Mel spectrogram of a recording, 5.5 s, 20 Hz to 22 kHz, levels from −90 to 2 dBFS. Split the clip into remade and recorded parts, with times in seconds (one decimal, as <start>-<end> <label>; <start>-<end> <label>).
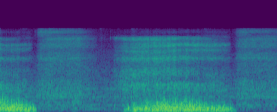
0.0-5.5 recorded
